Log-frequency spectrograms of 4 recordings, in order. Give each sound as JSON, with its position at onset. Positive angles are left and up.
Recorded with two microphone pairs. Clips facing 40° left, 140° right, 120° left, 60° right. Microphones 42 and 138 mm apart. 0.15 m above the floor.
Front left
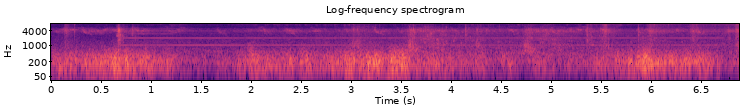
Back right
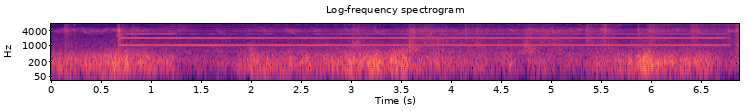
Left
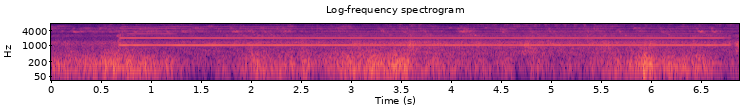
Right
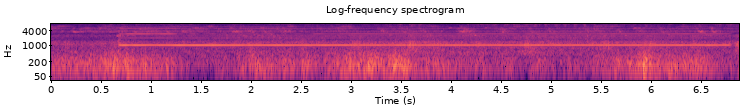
{"t": 0.7, "sound": "a trumpet", "azimuth_deg": -135}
